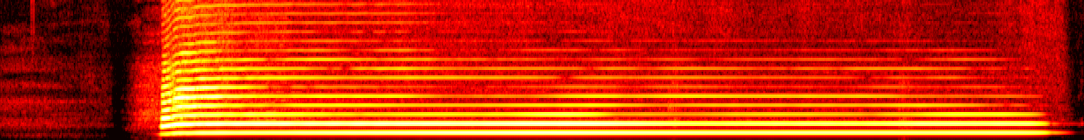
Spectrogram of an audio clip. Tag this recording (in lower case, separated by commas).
musical instrument, music, woodwind instrument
